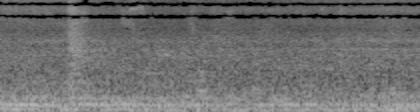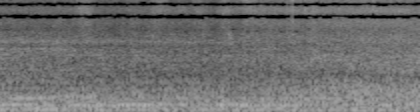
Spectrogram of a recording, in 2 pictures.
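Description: Busy indoor store ambience: a low mechanical hum that fades in and out, with the background voices of people at the tables.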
